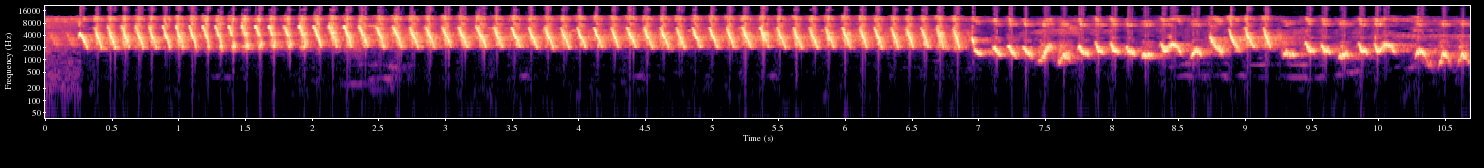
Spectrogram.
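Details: Lively white-rumped shama in full song, showing off rich mimicked material for other caged birds to learn: a steady, very fast rattle of bright repeated notes for about seven seconds, then varied lower warbles and whistled slurs.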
